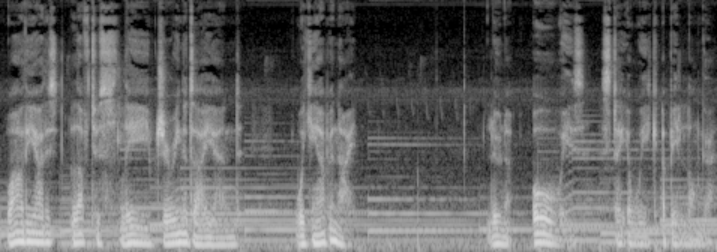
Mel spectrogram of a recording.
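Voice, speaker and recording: A man softly narrating a soothing ASMR bedtime story in a gentle, unhurried, hushed manner over music. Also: deep voice. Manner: gentle, hushed, unhurried, at times near a whisper. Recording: music behind the voice.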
